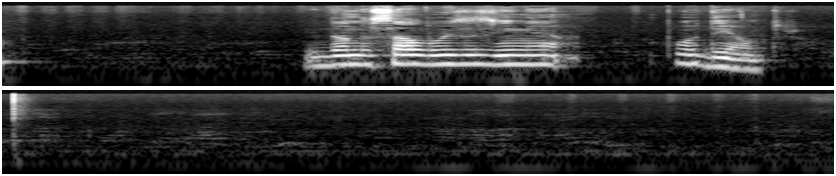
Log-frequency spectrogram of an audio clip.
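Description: A paintbrush dabs softly on cloth.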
